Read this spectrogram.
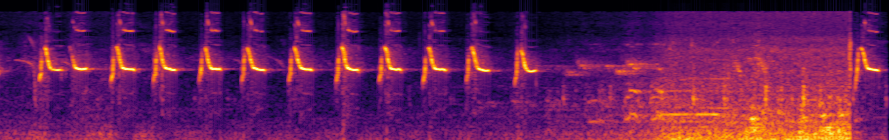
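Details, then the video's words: Prinia (prenjak lumut) song used as a lure: a fast series of about ten sharp, upslurred whistled notes, each ending in a short level tail, repeated about every third of a second, then a stretch of rushing noise. "Suara Burung Prenjak Lumut | Pancingan Prenjak Lumut Isian Sekali Denger Langsung Nyaut"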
